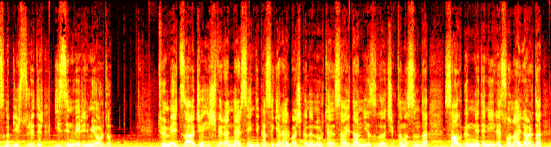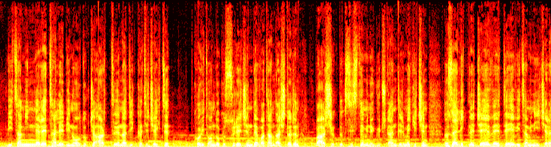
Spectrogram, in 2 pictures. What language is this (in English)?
Turkish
